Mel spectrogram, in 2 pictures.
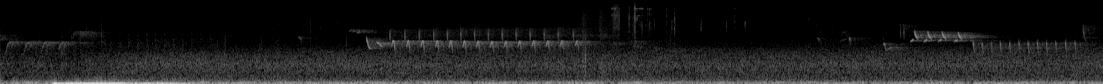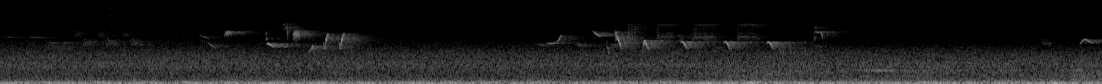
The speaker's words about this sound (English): That's the nightingale there.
